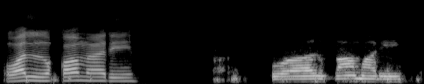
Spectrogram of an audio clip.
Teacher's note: রয়ের নিচে জের আছে তাই র কে বারিক করে পড়তে হবে।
